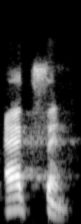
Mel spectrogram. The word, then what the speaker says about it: accent: I repeat, whenever a word has double C, the sound for first C is always K. The second C may change. The sound for second C may change. If the second C is followed by E, I, Y, it gets S.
